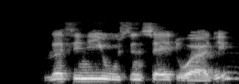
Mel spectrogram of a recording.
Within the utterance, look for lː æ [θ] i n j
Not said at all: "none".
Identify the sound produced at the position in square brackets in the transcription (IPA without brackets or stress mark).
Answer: θ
